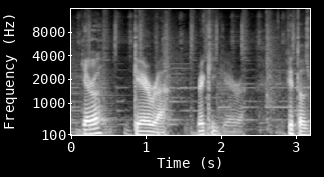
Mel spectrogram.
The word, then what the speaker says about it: Guerra: Gara.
